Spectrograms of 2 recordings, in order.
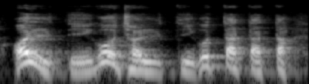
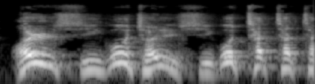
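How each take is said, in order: First: The consonants are replaced by d and t sounds. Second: The consonants are clear s and ch sounds. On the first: The speaker calls it wrong. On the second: The speaker calls it right.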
